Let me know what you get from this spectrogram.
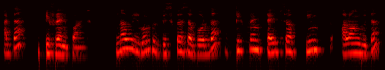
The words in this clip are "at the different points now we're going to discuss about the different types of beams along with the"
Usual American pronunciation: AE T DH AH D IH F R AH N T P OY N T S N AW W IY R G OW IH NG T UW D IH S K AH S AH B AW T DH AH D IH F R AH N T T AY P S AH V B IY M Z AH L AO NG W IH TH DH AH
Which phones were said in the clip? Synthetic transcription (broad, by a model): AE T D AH D IH F R AH N T P OY N T S N AW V IY L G OW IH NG T UW D IH S K AH S AH B AW T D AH D IH F R AH N T T AY P S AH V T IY M S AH L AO NG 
